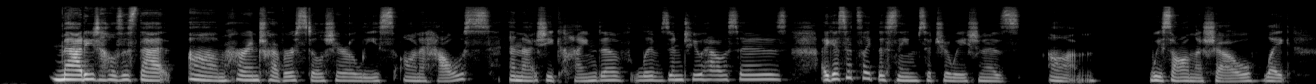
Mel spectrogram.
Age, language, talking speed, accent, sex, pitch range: 30-49, English, 180 wpm, American, female, 165-215 Hz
